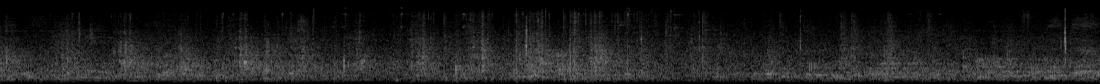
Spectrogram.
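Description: A horse trotting, its hoofbeats landing on the sand footing of an indoor riding arena as a run of soft, repeated impacts.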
